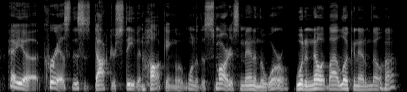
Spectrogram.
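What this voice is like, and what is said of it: Smug southern Bill Clinton impression. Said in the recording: “Clinton said in his smug southern accent.”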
